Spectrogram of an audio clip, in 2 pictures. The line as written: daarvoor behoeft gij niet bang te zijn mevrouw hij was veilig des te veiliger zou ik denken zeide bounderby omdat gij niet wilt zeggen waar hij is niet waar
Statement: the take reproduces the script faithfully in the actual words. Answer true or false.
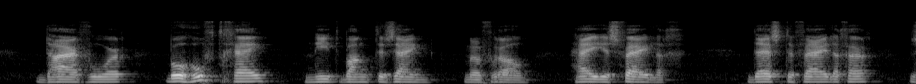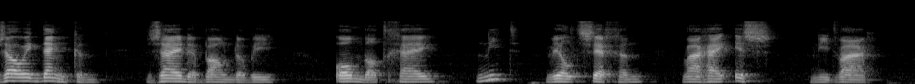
false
